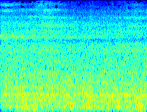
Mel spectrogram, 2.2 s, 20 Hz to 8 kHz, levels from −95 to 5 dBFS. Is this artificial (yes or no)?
no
